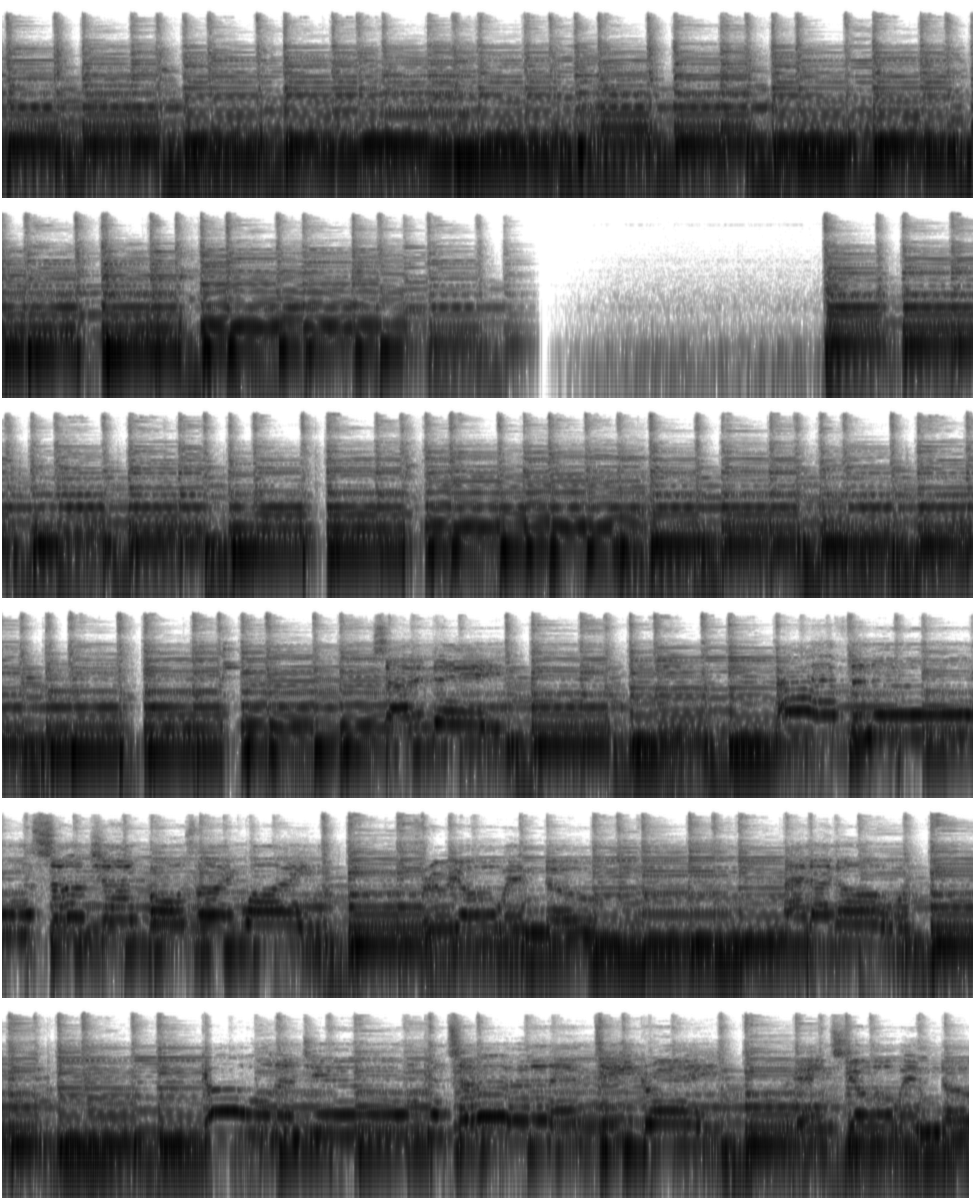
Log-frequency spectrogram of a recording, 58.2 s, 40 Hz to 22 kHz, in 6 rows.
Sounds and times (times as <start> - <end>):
Acoustic guitar: 0.0 - 15.2, 17.0 - 58.2.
